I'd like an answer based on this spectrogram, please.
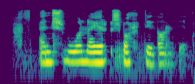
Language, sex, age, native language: Icelandic, male, 7, Icelandic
